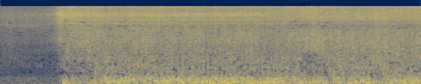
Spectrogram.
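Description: Pressure cooker whistle releasing steam while vegetables cook for sambar, a sudden loud continuous hiss of venting steam that starts after a brief quiet moment and holds steady to the end.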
